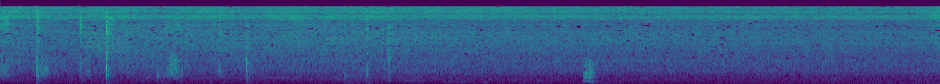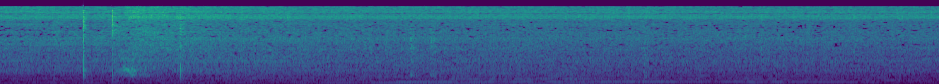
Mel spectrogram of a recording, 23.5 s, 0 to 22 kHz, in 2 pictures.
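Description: Spiced masala sizzling steadily in oil in an aluminium kadai, with a steel spatula clicking and scraping against the pan in the first second or so and a few more clicks about 13 seconds in.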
